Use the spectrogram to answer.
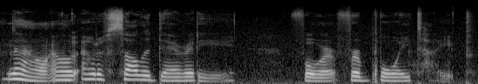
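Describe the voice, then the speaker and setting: Speaking slowly in a low, slightly mellow voice, a woman rants at a commenter in a casual vlog, full of sarcasm, swearing and bursts of laughter. The audio is poor, with a little hiss or hum.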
